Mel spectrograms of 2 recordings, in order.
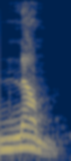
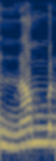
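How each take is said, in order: First: The final b is silent. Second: The final b is pronounced. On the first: The speaker calls it right. "बोलेंगे नम" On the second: The speaker calls it wrong. "आप इसे नम्ब नहीं बोलेंगे"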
